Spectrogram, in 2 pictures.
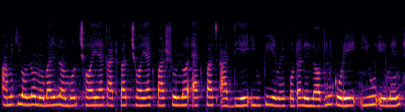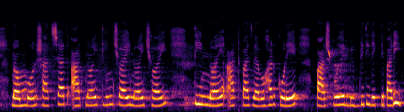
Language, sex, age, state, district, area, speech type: Bengali, female, 18-30, West Bengal, Bankura, urban, read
